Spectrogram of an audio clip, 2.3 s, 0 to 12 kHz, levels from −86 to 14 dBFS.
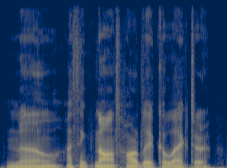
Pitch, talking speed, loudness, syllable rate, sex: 85 Hz, 185 wpm, -20 LUFS, 5.0 syllables/s, male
